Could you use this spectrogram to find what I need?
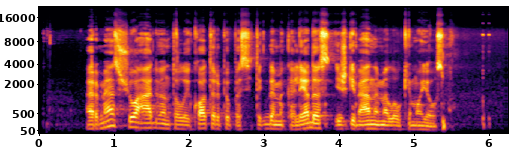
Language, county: Lithuanian, Vilnius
